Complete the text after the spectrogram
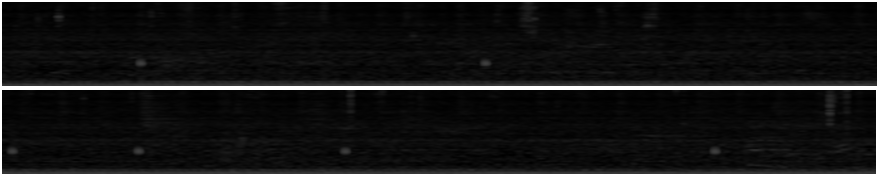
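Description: A finger taps a car touchscreen, with short soft ticks.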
